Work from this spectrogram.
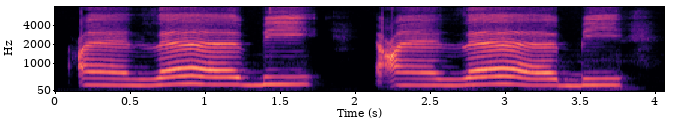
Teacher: A tadi tenggorokan bagian tengah bukan dari hidung.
